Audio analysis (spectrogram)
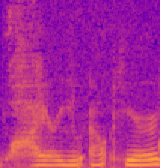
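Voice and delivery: whispered question. Retold or imitated. Retelling Xaden asking Violet on the parapet, whispered. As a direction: breathe the line out, no voice.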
